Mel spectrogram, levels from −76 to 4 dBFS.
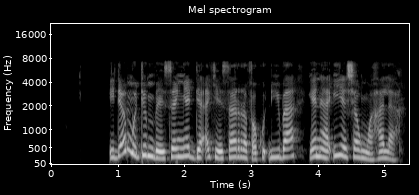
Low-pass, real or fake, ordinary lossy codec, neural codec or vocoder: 7.2 kHz; real; none; none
